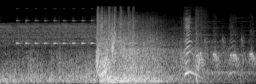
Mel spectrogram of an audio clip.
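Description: A heavy thump and a burst ring out as a rocket lands.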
